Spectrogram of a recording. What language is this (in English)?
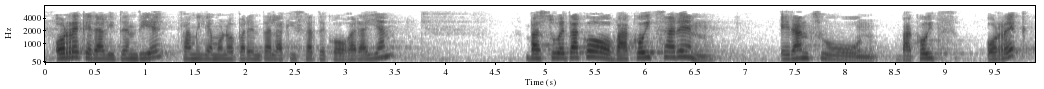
Basque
